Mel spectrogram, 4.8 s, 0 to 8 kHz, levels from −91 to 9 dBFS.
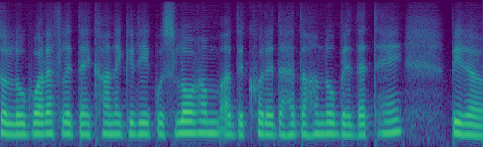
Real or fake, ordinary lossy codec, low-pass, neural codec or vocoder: fake; none; none; codec, 16 kHz, 0.2 kbps, FocalCodec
